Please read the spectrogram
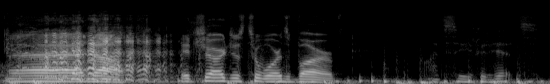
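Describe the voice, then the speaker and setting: Guy game mastering a tabletop session, middling pitch, casual storytelling, clear background noise. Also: extremely slow. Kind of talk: improvised narration and banter in a tabletop game.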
